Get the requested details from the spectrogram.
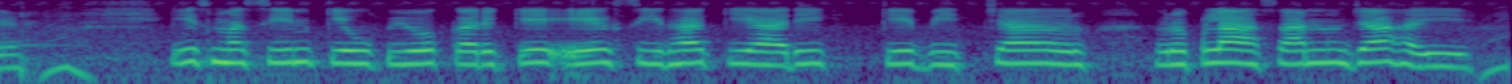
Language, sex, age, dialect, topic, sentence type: Magahi, female, 25-30, Central/Standard, banking, statement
